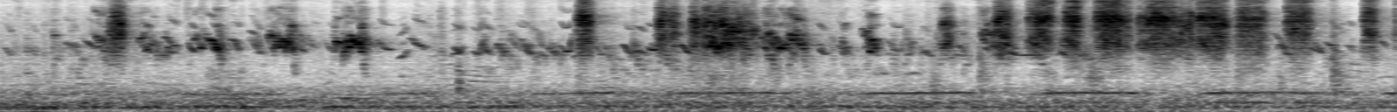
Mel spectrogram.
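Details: Chicks eating and playing, with shrill, busy peeping throughout and a lower, short tone repeated roughly every second beneath the chorus.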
